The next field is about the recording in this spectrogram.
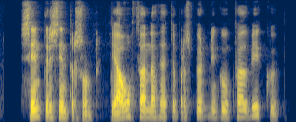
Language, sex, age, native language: Icelandic, male, 40-49, Icelandic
